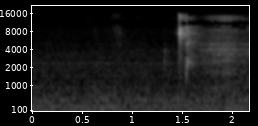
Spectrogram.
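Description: Quiet room tone with a steady low hum, and a brief lip smack about one and a half seconds in.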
